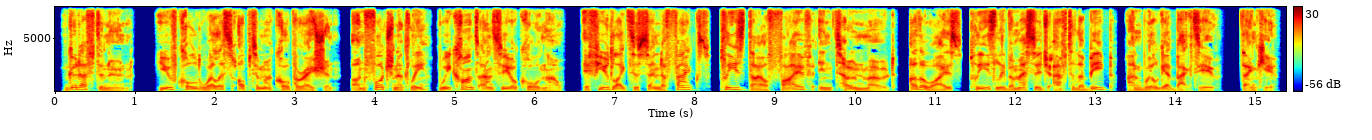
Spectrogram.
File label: IVR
